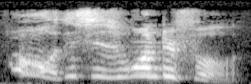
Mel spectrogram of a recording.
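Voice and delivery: put-on high, loud childlike delight; delighted kid. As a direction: squeal it like a thrilled little kid. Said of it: "and it's gonna".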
